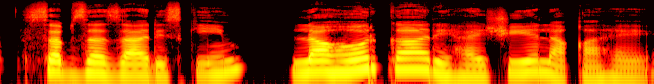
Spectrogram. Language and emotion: Urdu, neutral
